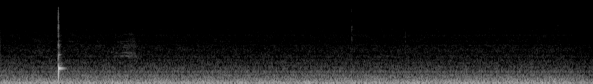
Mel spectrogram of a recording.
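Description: Car engine idling, a steady low rumble heard from inside the cabin. A single sharp click sounds about half a second in.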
